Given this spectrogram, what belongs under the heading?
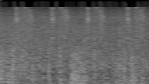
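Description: Rain and rolling thunder in the video game ARK, a continuous wash of rainfall with repeated low thunder rumbles swelling and fading, no speech.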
